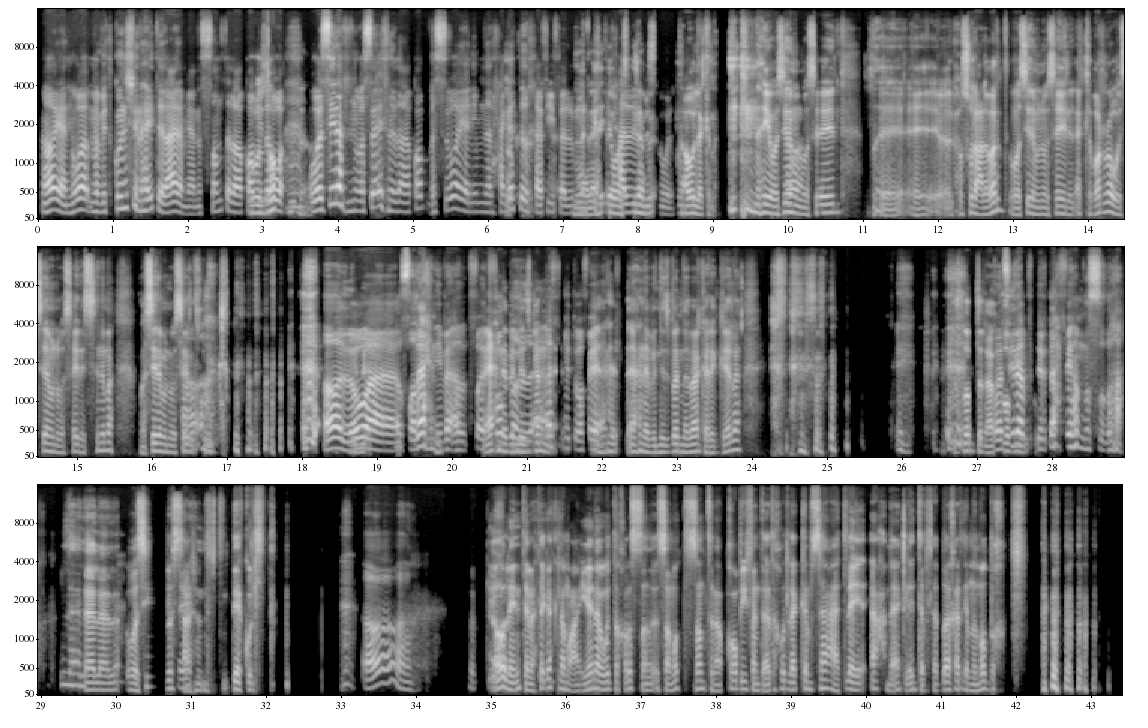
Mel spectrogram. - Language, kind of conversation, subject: Arabic, podcast, إمتى بتحسّ إن الصمت بيحكي أكتر من الكلام؟
- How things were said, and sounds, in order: tapping; other background noise; unintelligible speech; throat clearing; laugh; laugh; unintelligible speech; laugh; chuckle; chuckle; chuckle; laugh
